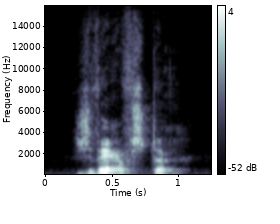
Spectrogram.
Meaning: female tramp, female vagabond
- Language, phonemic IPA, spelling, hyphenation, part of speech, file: Dutch, /ˈzʋɛrf.stər/, zwerfster, zwerf‧ster, noun, Nl-zwerfster.ogg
